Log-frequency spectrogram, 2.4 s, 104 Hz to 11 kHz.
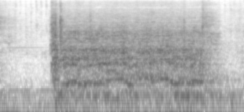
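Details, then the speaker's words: Buick nailhead engine in a parade train, sat twenty years; even cranking about 1.5 seconds without firing; compression present but no suction at the carburetor, valves possibly not closing (suspected). "I don't think I got all my valves closing but we had compression but there ain't no suction on top of that thing at all"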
